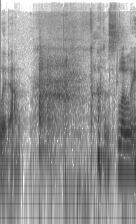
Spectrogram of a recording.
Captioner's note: laughing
